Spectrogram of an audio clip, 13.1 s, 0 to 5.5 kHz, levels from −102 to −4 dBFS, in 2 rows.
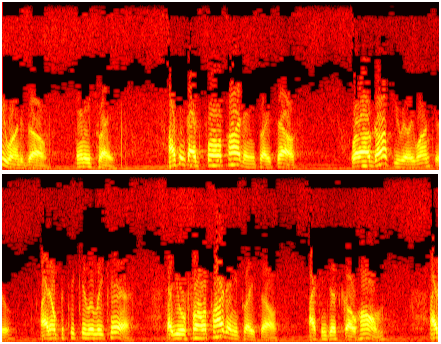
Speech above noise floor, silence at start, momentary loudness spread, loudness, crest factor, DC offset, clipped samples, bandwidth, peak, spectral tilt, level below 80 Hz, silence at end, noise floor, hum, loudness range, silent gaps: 28 dB; 0 s; 11 LU; -23 LUFS; 12 dB; under 0.1%; under 0.1%; 5.4 kHz; -12 dBFS; -9 dB/octave; -56 dBFS; 0 s; -51 dBFS; none; 2 LU; none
